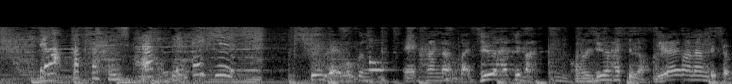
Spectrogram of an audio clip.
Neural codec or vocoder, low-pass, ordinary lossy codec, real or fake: codec, 32 kHz, 1.9 kbps, SNAC; 7.2 kHz; MP3, 24 kbps; fake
